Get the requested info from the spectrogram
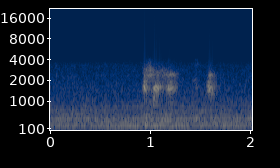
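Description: Steady low rumble inside a moving vehicle, with two short, higher-pitched squeaks, one about a second in and a fainter one soon after.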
